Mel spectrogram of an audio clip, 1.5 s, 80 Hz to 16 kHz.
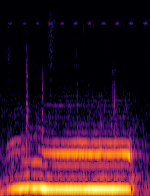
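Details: Steer at a cattle auction sale in Alabama, 8 August 2013: a single steady, flat, droning moo lasting just over a second, loud and even throughout.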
